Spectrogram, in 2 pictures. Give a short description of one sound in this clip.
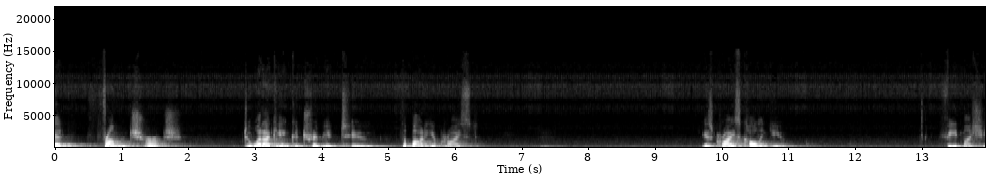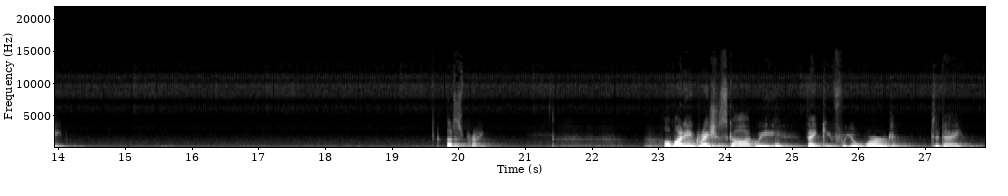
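An older man speaks calmly into a microphone, with long pauses.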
